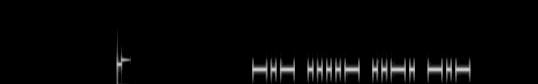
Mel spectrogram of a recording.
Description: Morse code, heard as a keyed tone, about 25 wpm, 700 Hz. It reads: K4FK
